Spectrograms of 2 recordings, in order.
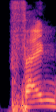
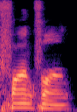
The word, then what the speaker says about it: Fang: Fang. I think it's supposed to be pronounced like Fong Fong.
